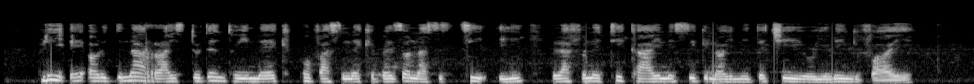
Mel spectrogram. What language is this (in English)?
Esperanto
